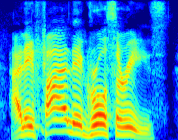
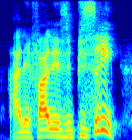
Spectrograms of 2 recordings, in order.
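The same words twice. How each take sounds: First: Groceries said the English way, as /ɡʀosriz/; the Ontario French way; franco-ontarian anglicism. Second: Said in the usual way. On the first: Shown as a demonstration.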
